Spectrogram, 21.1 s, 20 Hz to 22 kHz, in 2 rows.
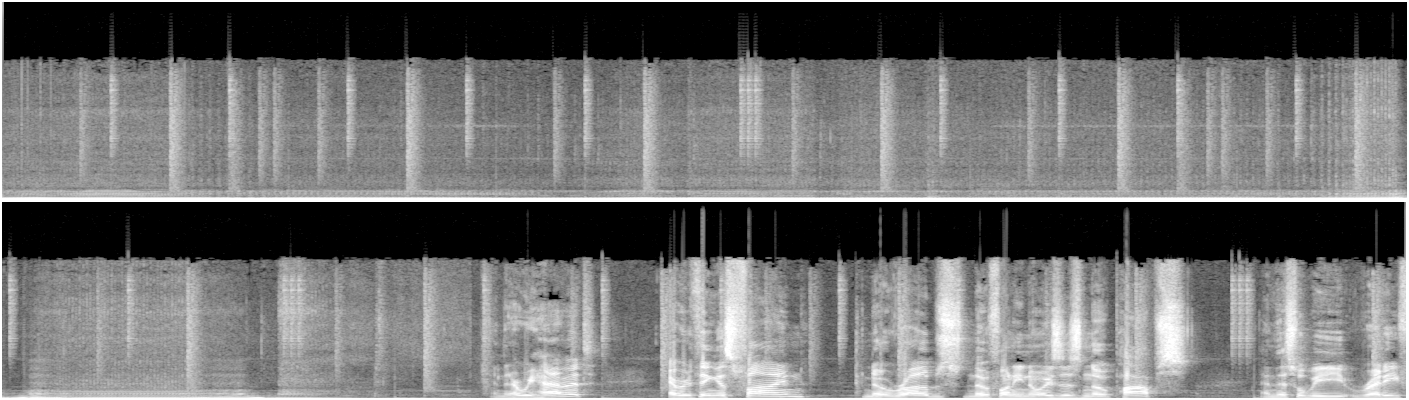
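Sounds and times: subwoofer deep bass tones: 0.0s - 13.8s.

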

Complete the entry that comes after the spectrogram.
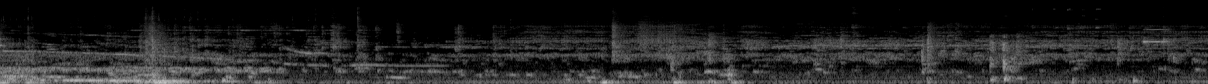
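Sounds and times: bus engine running: 0.0s - 12.0s.

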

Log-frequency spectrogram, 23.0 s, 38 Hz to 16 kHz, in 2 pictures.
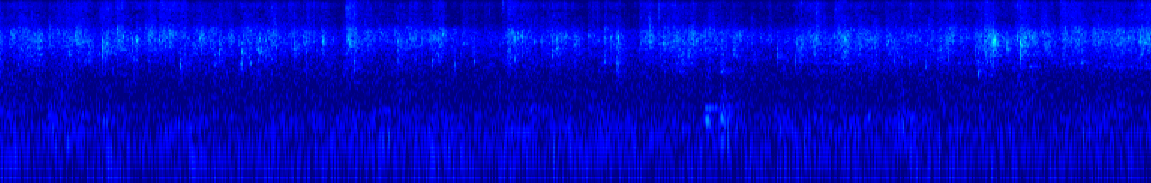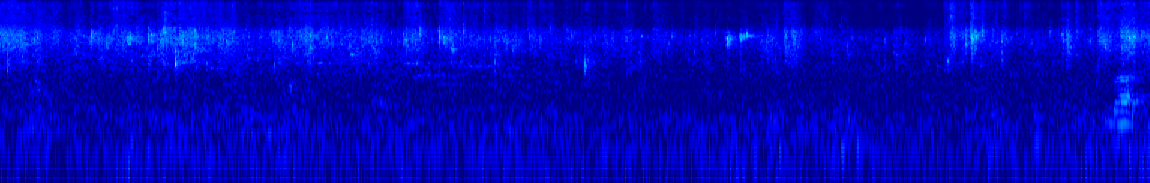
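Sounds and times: drips: 0.0s - 23.0s
water from a hose splashing: 0.0s - 23.0s.

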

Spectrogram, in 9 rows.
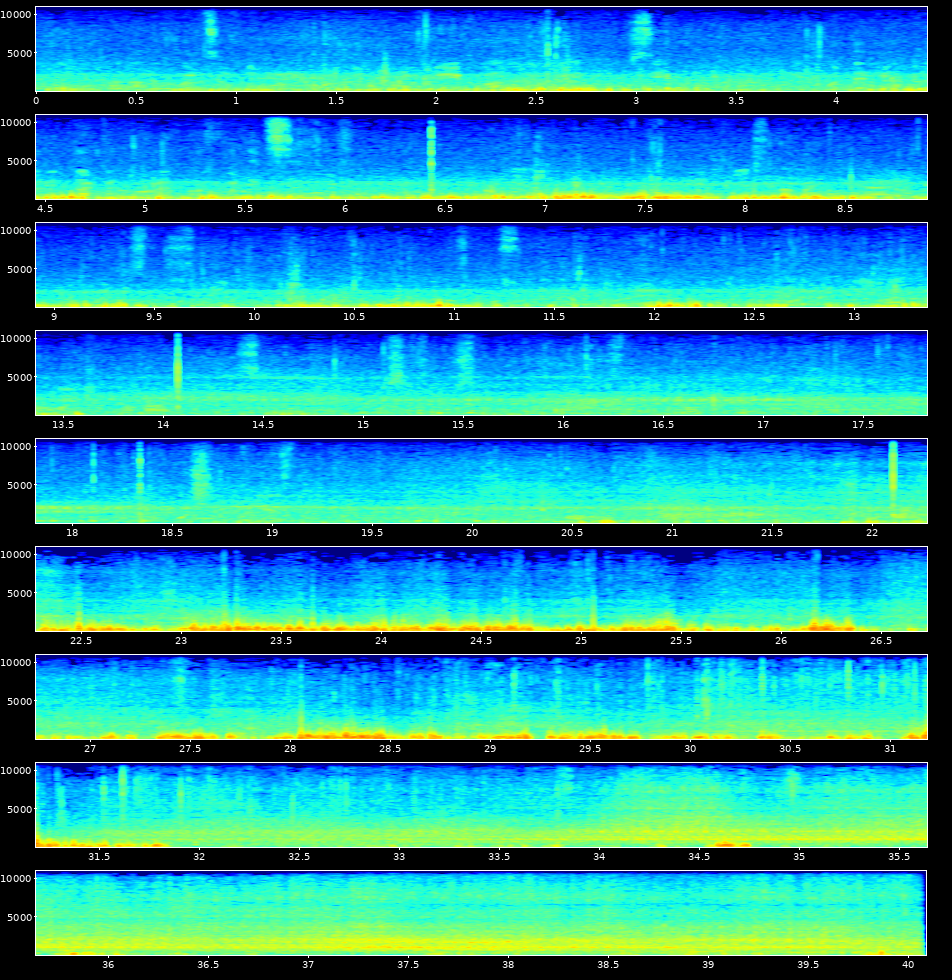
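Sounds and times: steady outdoor hiss: 0.0s - 40.0s
wind buffeting microphone: 0.0s - 40.0s.

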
